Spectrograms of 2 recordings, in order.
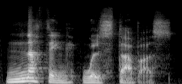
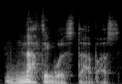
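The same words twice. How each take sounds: First: Slow, heavy reading of "Nothing will stop us"; "Nothing" stressed, slow menace; slow quoted threat. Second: Quiet repeat. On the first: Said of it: "then he said". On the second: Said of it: "That means". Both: Retold or imitated.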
